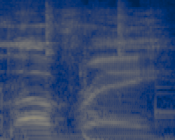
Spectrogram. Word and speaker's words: Louvre: The Louvre.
